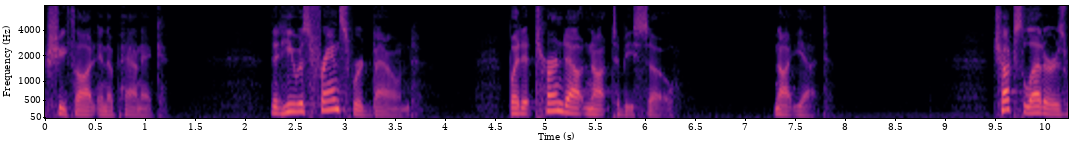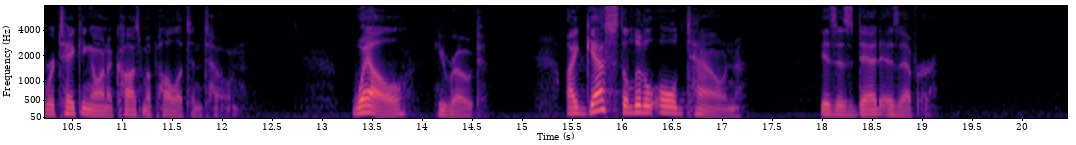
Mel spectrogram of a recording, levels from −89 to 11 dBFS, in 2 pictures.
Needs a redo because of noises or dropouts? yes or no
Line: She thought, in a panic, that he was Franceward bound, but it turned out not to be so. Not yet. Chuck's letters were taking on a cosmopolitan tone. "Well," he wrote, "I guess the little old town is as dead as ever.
no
